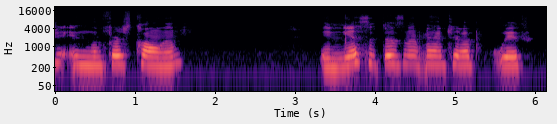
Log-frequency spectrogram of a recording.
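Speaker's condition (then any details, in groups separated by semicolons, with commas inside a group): Cerebral palsy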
